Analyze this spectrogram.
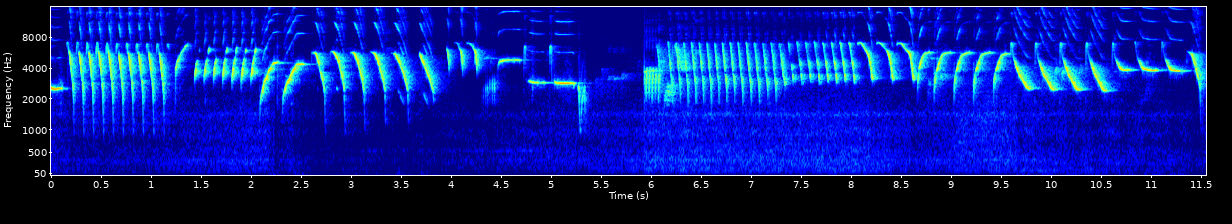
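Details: Canary song used as a master recording for training other canaries to sing: fast, dense runs of rapid descending whistled notes in trills, a brief pause midway, then more rolling repeated phrases.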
